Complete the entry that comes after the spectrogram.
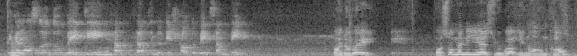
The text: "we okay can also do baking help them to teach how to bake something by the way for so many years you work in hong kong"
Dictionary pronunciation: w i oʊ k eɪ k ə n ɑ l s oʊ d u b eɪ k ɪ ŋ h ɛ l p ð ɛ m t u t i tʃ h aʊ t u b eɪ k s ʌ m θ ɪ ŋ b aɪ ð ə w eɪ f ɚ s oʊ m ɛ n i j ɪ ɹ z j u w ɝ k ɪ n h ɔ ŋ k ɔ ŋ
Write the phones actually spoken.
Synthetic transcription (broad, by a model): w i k k ə n ɑ l s oʊ d u b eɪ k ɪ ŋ h ɛ l p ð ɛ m t u t i tʃ h aʊ t u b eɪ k s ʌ m t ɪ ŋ b aɪ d ə w eɪ f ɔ s oʊ m ɛ n i j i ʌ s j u w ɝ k ɪ n h ɔ ŋ k ɔ ŋ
